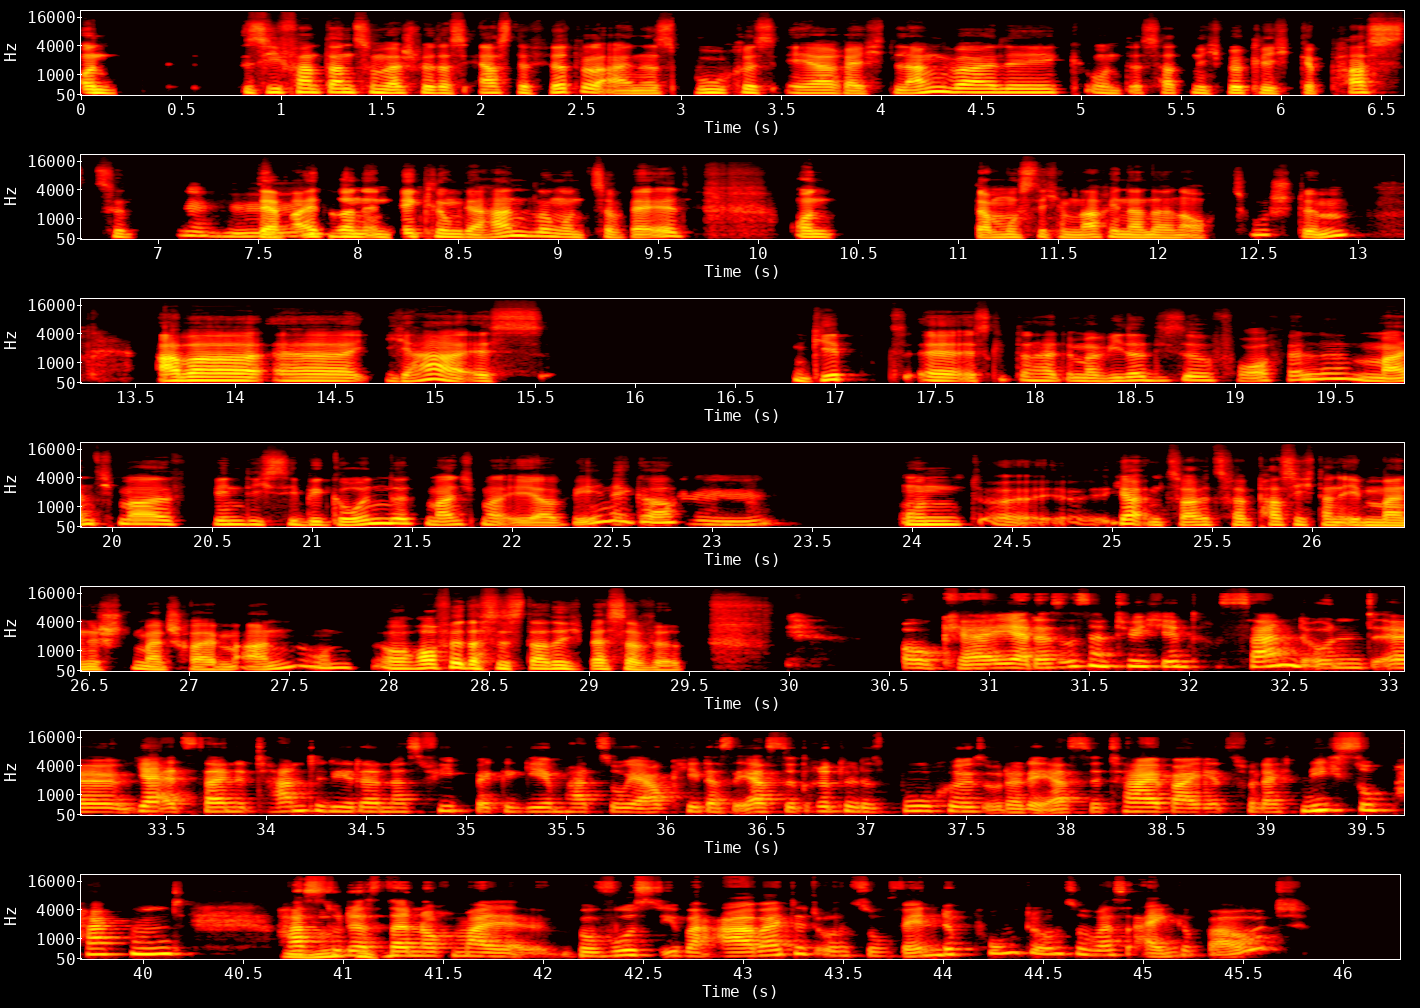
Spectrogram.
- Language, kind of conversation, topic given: German, podcast, Was macht eine fesselnde Geschichte aus?
- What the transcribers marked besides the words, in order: other background noise; laughing while speaking: "dass es dadurch besser"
